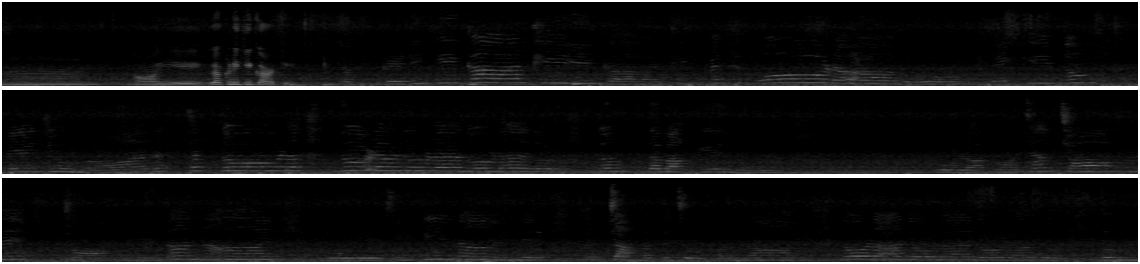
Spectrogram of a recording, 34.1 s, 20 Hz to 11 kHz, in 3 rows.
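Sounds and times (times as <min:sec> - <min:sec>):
young child singing: 0:03.3 - 0:19.2, 0:20.6 - 0:34.0.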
